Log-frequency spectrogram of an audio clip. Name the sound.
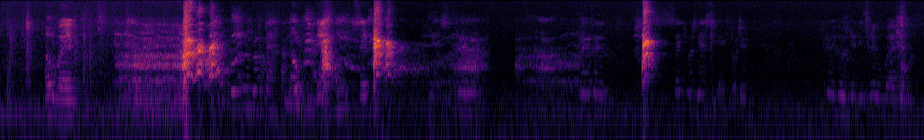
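dog barking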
